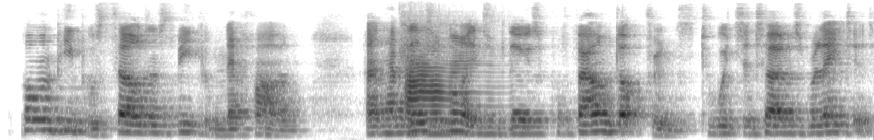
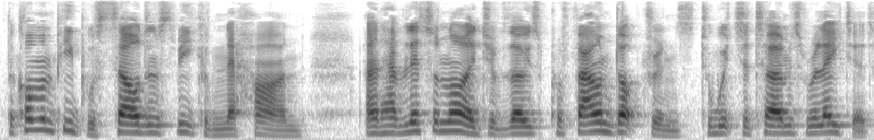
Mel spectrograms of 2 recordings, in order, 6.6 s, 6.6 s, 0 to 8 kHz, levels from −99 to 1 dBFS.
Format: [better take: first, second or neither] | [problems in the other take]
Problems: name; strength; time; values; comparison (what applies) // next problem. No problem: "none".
second | noise reduction (neural mask model DeepFilterNet 3)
